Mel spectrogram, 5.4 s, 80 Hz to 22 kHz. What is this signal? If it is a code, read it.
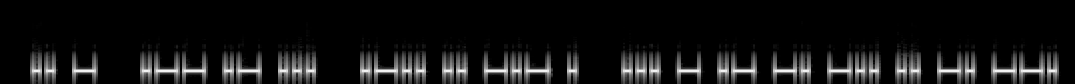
Morse code, heard as a keyed tone, about 34 wpm, 700 Hz. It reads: IT WAS LIKE STANDING
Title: A Sound Of Thunder 35wpm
